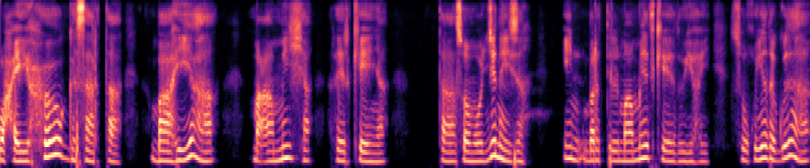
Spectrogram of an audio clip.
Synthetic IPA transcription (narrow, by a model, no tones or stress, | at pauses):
wɑħɑjħɔːɡɐsaːrt̪ʰaː | baːɦɪjɐɦɐ | mɑʕɑːmiːʃɐ | rɛːrkʰɛːɲɐ | t̪ʰaːsɔːmuːt͡ʃɪnɛjsɐ | ʔɪnbɐrt̪ʰɪlmaːmɛːd̪kʰɛːðʊjɐɦɛj | suːqɪjɐðɐɡʊðɐɦɐ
